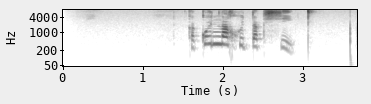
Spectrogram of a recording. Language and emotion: Russian, angry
